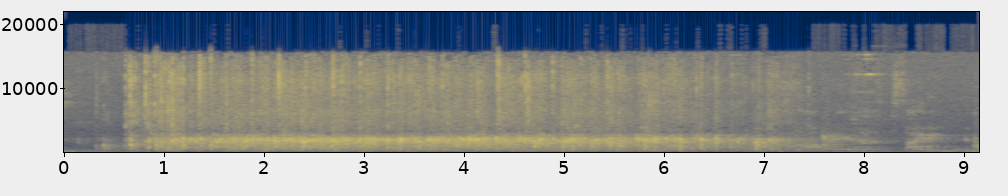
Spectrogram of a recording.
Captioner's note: applause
